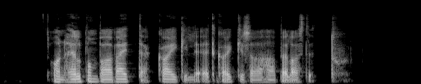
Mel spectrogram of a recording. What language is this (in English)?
Finnish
